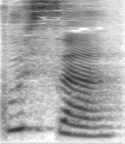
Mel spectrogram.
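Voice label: "coussin", French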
